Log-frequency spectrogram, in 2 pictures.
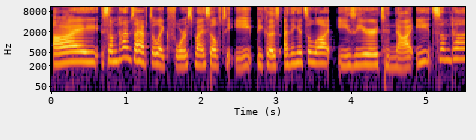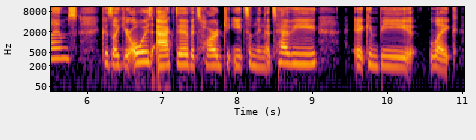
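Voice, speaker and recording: A woman's voice: on the high side, normal speed, fairly bright tone, clean tone, no room sound, clean studio sound. A woman in her twenties co-hosting a casual podcast, chatty and giggly with plenty of "like" fillers and a groggy morning voice. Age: 20s. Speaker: podcast co-host. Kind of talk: casual chat.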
